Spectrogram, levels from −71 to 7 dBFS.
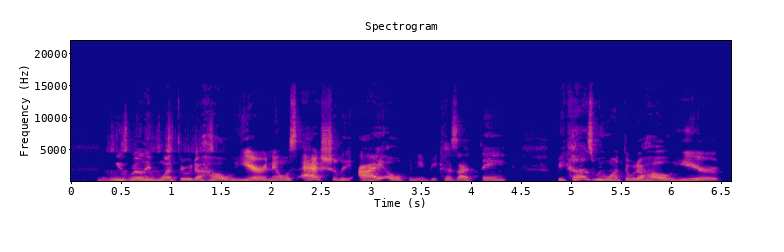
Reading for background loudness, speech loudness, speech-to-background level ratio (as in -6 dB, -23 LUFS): -39.5 LUFS, -24.5 LUFS, 15.0 dB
